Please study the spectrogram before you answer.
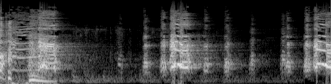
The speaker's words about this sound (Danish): En stor høne. Den fløj lige op foran mig. Jeg var lige ved at få den i hovedet.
